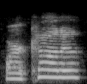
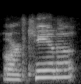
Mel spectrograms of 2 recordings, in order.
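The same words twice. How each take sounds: First: Arcana with a broad ah as in father; arcana, middle vowel ah; broad ah pronunciation. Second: Arcana with a flat a as in cat; arcana, middle a like cat; short a pronunciation. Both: Shown as a demonstration. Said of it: "How do we pronounce that?".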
